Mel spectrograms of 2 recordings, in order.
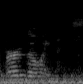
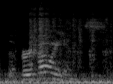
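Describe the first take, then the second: First: Said in the usual way. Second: "The Virgoians" stretched out slowly and pitched higher; mock drawn-out pronunciation. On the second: Shown as a demonstration. To Virgo viewers, mocking how they say it, slow and high. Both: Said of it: "That's how they say it goes".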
